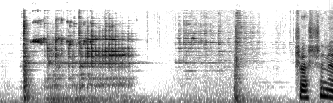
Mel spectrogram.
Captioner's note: rattling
